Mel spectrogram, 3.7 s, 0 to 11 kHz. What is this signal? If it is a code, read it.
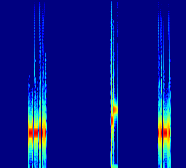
Morse code, heard as a keyed tone, about 38 wpm, 700 Hz. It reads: 7 F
